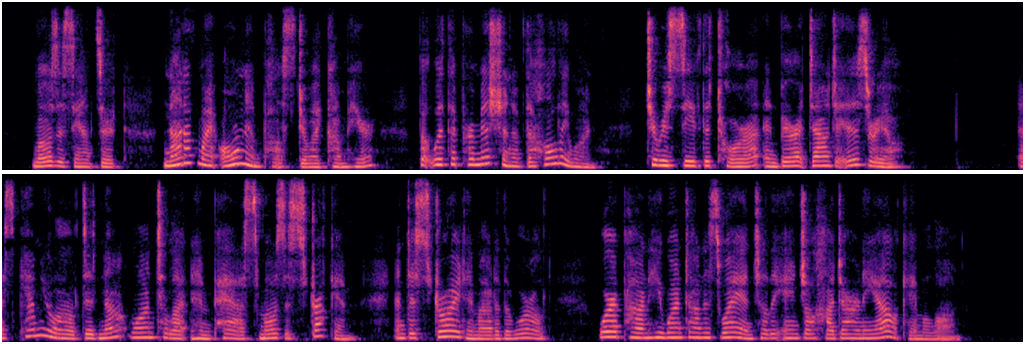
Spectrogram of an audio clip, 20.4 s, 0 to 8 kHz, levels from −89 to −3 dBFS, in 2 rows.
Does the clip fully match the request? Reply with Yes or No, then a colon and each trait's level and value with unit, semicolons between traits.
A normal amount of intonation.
Yes: average, 4.5 semitones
